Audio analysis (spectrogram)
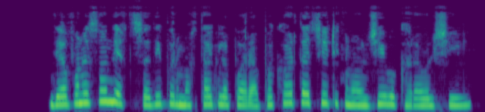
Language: Pashto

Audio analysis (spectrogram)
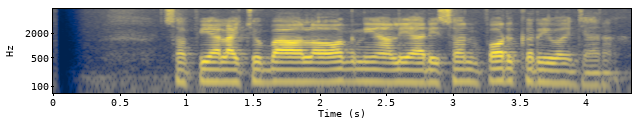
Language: Sundanese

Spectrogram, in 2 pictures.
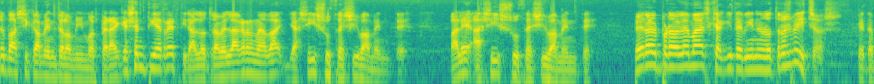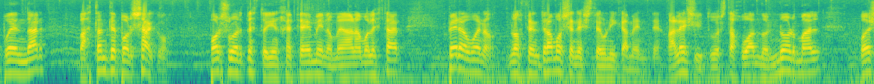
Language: Spanish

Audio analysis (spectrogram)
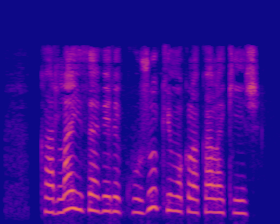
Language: Mari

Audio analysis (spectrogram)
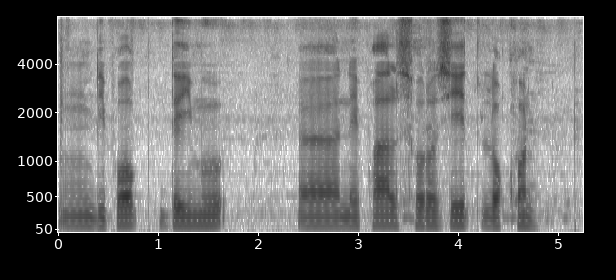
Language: Bodo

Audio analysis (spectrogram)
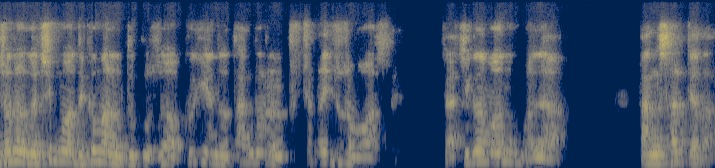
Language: Korean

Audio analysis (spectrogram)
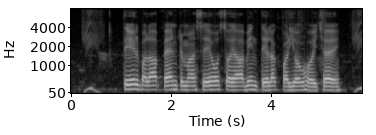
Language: Maithili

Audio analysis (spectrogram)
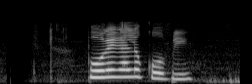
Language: Bangla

